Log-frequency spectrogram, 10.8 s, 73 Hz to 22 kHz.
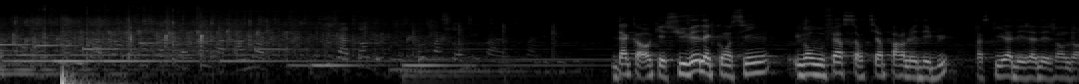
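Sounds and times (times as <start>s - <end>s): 
crowd clapping in a large room: 0.0s - 5.8s
speech: 6.2s - 10.7s.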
